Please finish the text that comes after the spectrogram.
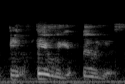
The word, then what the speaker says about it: Phileas: Or I usually say Phineas because that's his name. Or Phileas. Phileas, yeah.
